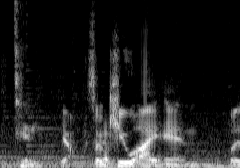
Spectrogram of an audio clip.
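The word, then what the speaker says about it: Qin: corner of this hidden restaurant called taste of kin taste of tin taste of tin even though there's a queue it's pronounced tin yeah so q-i-n but it's pronounced this plaza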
